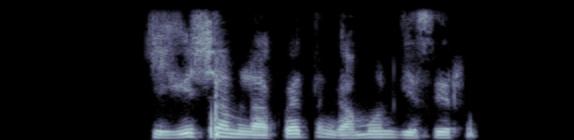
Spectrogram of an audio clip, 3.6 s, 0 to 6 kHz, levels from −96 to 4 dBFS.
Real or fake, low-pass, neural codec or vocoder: fake; 5.4 kHz; vocoder, 44.1 kHz, 128 mel bands every 512 samples, BigVGAN v2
